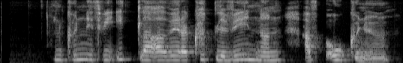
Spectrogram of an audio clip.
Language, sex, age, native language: Icelandic, male, 13, Icelandic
